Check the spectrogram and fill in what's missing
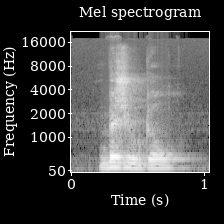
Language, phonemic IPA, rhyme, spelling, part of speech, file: Dutch, /bəˈzu.dəl/, -udəl, bezoedel, verb, Nl-bezoedel.ogg
- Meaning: inflection of bezoedelen: 1. first-person singular present indicative 2. second-person singular present indicative 3. imperative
